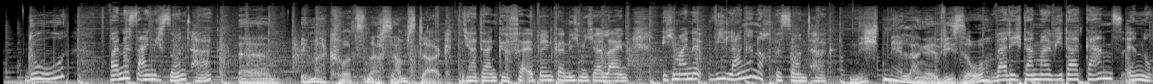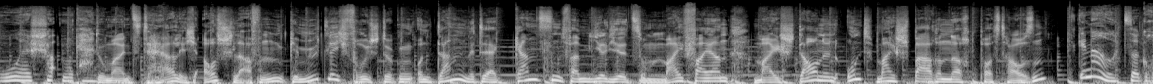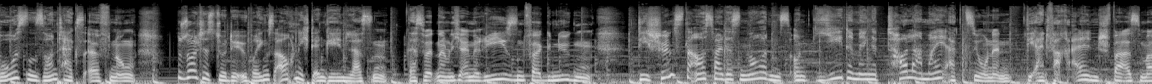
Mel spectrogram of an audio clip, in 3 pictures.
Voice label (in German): Einkaufsradio, Moderation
